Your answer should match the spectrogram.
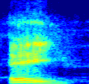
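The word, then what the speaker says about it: ה: La lettre se prononce Ei.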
